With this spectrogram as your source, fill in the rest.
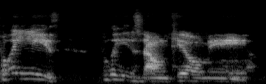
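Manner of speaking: high, pleading, begging goblin voice. Voicing a goblin on its knees, hands together: goblin begging for mercy. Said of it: "he goes down to his knees and he puts his hands together and he's like".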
